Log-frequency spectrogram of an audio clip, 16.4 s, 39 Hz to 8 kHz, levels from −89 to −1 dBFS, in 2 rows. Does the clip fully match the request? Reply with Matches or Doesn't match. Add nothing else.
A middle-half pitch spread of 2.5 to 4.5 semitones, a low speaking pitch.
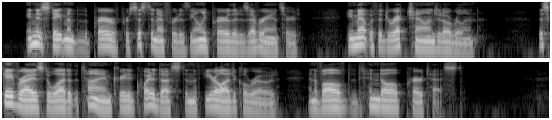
Matches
